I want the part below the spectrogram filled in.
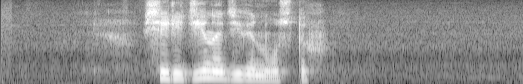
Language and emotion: Russian, neutral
